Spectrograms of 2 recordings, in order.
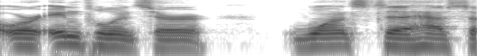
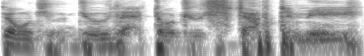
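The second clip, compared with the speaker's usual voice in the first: put-on demonic voice. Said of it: "a little demon-esque".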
